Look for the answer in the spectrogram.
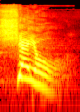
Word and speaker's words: Sheol: But I want you to look at that word grave there, because it is the word, and we pronounce it down here in the South, Sheol. Our Western culture says Sheol. It is actually pronounced Sheol.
